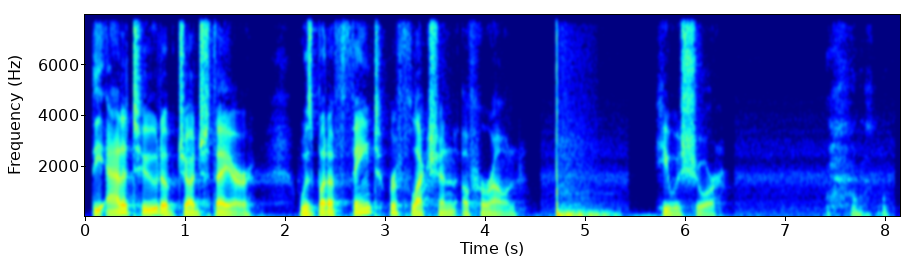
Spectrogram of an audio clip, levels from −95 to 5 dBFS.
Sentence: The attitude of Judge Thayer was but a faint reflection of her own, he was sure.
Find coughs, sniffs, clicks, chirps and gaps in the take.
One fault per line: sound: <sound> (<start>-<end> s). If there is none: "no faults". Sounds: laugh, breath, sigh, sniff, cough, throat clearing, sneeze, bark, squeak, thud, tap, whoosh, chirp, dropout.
sound: thud (4.7-5.4 s)
sound: laugh (7.4-8.1 s)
